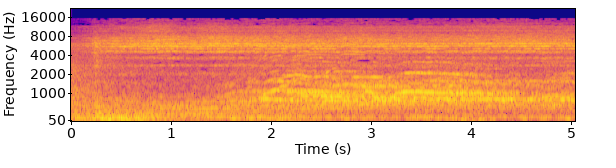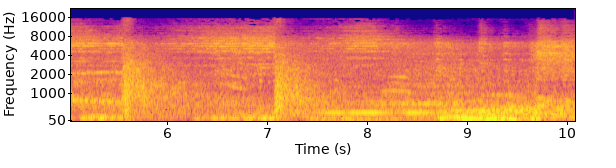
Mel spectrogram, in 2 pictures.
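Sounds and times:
audience shouting and cheering: 0.0s - 10.0s
background music: 0.0s - 10.0s.

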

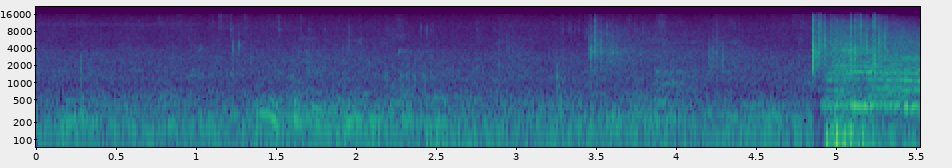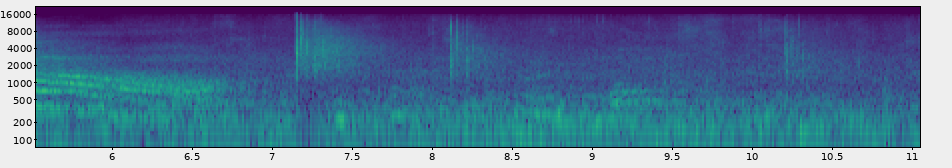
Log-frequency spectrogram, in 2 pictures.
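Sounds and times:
bamboo sword strike crack: 4.8s - 5.7s
person shouting: 4.9s - 6.8s.

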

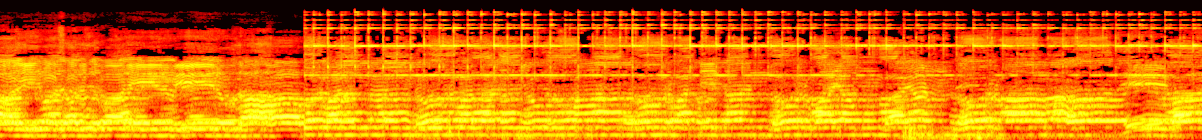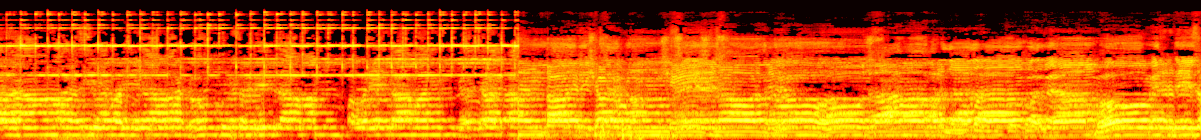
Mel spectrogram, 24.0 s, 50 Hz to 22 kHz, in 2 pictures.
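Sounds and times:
men chanting together: 0.0s - 24.0s
high steady ringing: 3.1s - 17.4s.

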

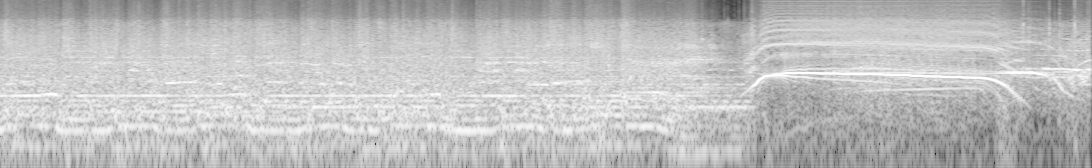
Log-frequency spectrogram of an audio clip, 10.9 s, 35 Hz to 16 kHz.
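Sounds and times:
crowd cheering: 7.3s - 10.9s.

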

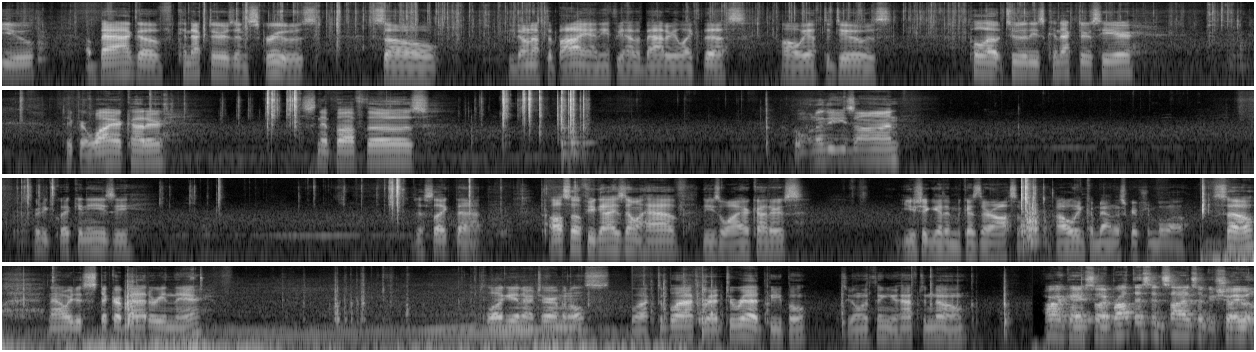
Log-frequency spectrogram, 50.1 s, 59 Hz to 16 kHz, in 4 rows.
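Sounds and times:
faint handling of wires: 0.0s - 15.6s, 24.8s - 25.7s
low mechanical drone: 37.0s - 45.0s.

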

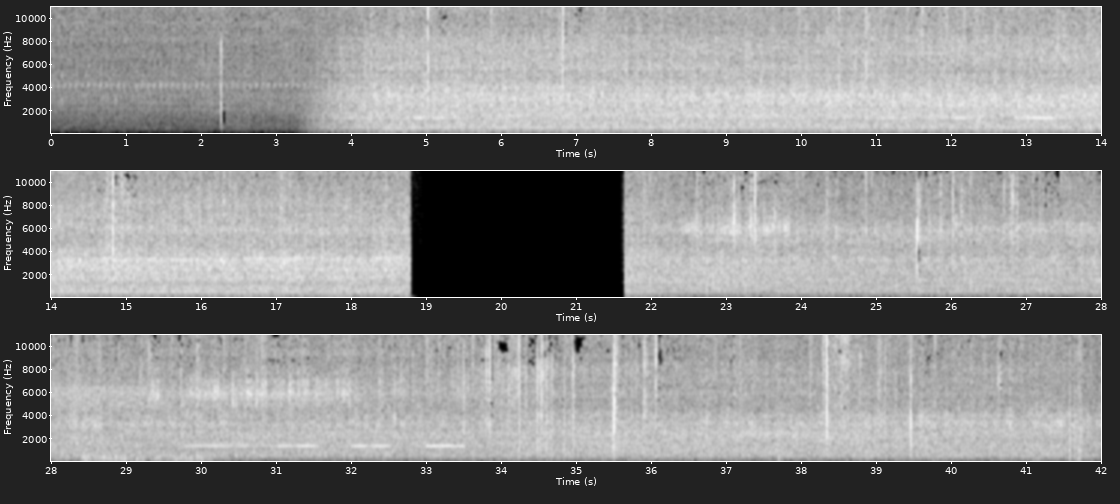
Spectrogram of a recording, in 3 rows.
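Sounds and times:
short high beeps: 29.7s - 33.6s.

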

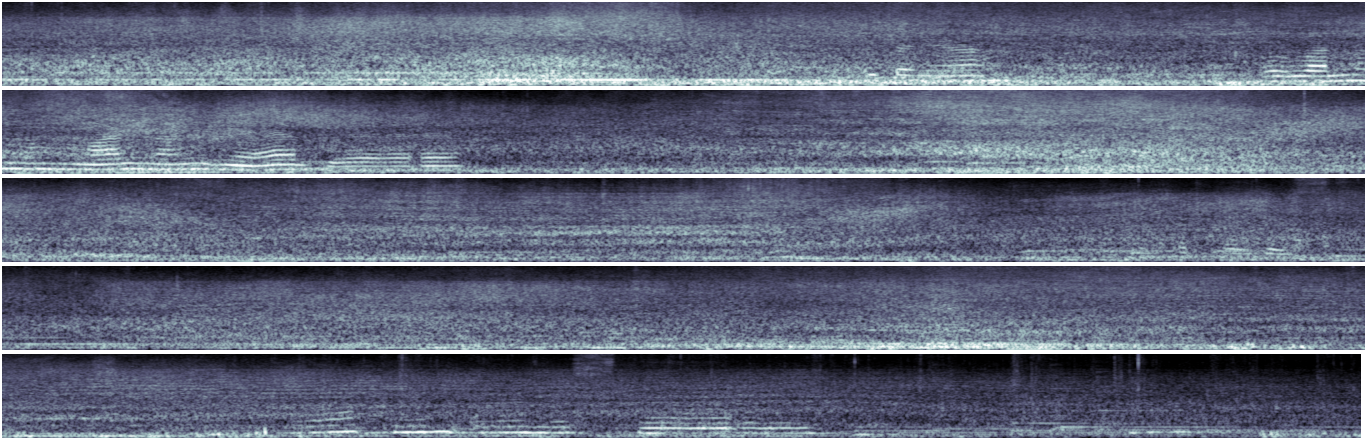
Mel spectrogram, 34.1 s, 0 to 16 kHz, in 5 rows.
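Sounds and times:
cars passing by: 0.0s - 34.0s.

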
